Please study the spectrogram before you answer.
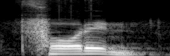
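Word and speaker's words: foreign: ही यहां पर देखिए एफ ओ आर ई आई जी एन इसको हम क्या पढ़ेंगे फॉरेन क्या पढ़ेंगे इसको फॉरेन ऐसे ही एस आई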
